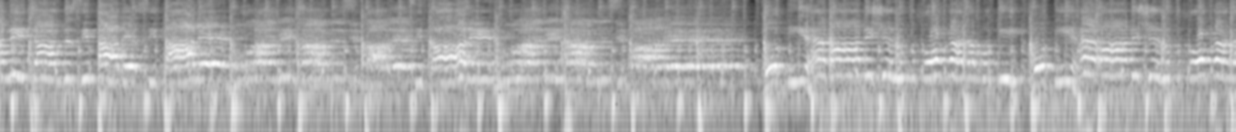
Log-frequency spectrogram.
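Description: Qawwali: voices singing a wavering, ornamented melody together, over hand percussion that keeps a steady beat.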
